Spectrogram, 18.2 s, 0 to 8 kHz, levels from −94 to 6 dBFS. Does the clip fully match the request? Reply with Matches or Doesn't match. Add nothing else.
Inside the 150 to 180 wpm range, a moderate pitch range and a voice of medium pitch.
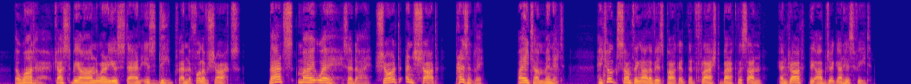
Doesn't match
